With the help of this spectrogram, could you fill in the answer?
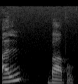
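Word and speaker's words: الباب: In case of a moon letter, the lam of the lam at-ta'rif, al, is pronounced. So you say al-babu.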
